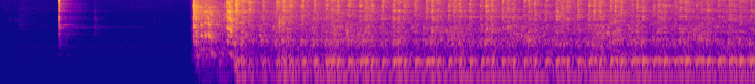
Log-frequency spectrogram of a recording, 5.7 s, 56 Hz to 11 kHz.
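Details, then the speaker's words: 1998 Harley-Davidson Sportster that sat over a year, fitted with a new Kemimoto lithium battery, tank drained, fuel filter cleaned, fresh gas: it fires almost instantly and settles into a steady, even, lumpy V-twin idle with no misses. "And watch how easy it starts with this battery."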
